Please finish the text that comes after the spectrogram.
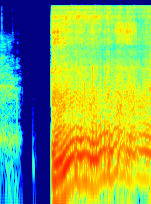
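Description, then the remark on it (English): After a brief faint sound and a moment of silence, a loud, buzzy fart noise blares for about a second, wavering in pitch and holding steady, alone. “Fart noises.”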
